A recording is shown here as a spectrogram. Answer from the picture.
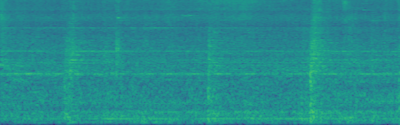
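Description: Passenger train running on the rails, heard from an open coach doorway: a steady rumble with a hum and a few sharp wheel clicks over rail joints about a second apart.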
